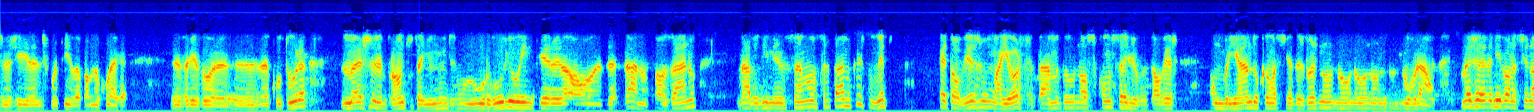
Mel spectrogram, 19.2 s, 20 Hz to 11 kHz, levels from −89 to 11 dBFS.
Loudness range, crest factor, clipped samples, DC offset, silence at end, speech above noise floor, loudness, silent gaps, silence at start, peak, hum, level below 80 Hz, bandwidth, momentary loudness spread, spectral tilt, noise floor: 3 LU; 16 dB; under 0.1%; 1%; 0 s; 33 dB; -16 LUFS; none; 0 s; 0 dBFS; none; -54 dBFS; 7.8 kHz; 9 LU; -7 dB/octave; -49 dBFS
